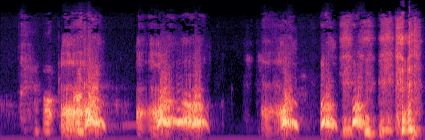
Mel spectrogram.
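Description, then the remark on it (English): A person imitates a dog, letting out a series of loud, throaty barks and growls in several bursts separated by short pauses. “What is something that you can do very well? A dog.”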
